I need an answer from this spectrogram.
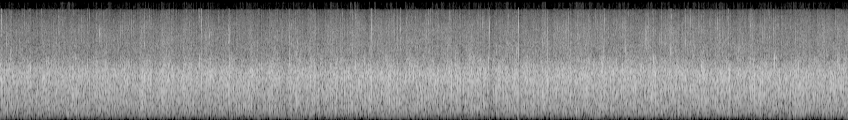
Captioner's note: applause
